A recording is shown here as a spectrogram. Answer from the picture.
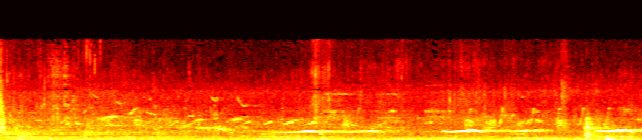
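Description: Birds calling: a short whistled note that dips and rises, repeated three times about a second and a half apart, with fainter higher chirps among it, over steady outdoor background noise.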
